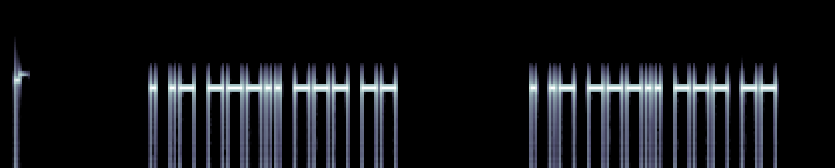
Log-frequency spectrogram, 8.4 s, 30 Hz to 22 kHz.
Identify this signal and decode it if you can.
Morse code, heard as a keyed tone, about 25 wpm, 700 Hz. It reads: EA8OM EA8OM
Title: Call Signs Repeated 3x - 25wpm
